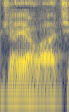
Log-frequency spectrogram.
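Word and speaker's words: Jorge: That um belongs to a local musician called um it's spelled J O R G E.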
